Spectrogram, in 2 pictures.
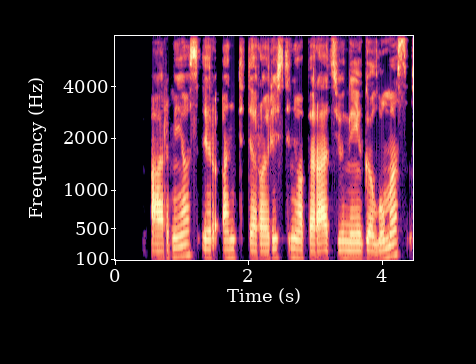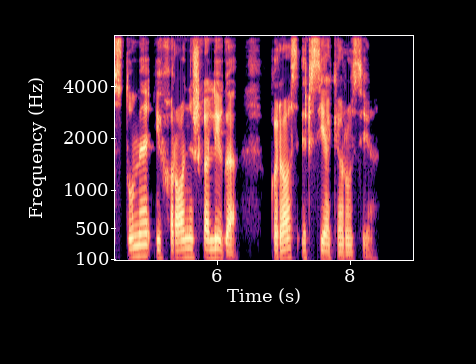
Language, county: Lithuanian, Utena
